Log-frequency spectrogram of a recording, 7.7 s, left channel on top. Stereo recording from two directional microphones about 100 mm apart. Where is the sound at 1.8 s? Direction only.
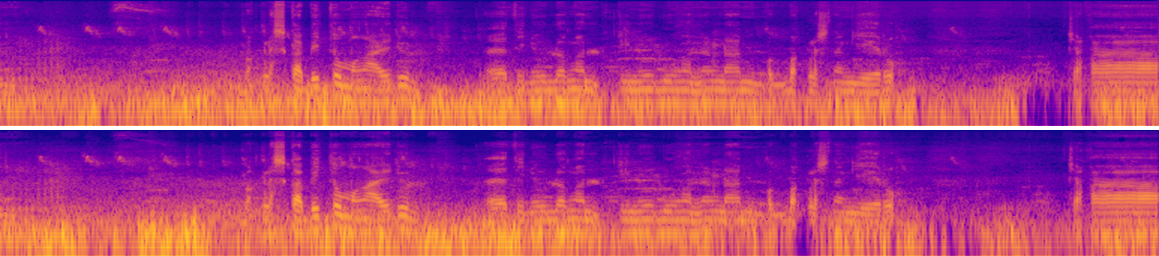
20° left (ahead or behind).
